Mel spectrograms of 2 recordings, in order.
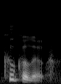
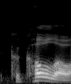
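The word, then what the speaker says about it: Cucolo: First, yesterday we reported a story about General Kukulu. Honestly, Kukolo, I believe, is the right way to pronounce it. Anna had said Kukulu.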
